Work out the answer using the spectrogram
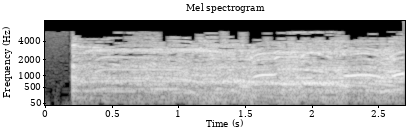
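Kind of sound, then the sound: crowd, crowd booing and chanting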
